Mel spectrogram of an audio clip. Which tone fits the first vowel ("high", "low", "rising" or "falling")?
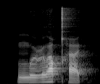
low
